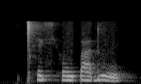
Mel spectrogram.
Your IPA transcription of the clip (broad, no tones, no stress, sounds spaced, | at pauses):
ǀʰ e sʲ h o w ɓ a d u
